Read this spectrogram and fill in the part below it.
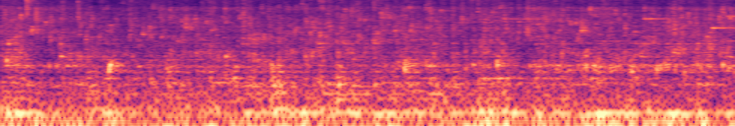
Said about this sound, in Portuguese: Deixa eu molhar ela.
